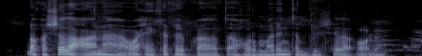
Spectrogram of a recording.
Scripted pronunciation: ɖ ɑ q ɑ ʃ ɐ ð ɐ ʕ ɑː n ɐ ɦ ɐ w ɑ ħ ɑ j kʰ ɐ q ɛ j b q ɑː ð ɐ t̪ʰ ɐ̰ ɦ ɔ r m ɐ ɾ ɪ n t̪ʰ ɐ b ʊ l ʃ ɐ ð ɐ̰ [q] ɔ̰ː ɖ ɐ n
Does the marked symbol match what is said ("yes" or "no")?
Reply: no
